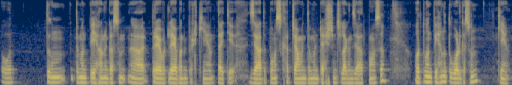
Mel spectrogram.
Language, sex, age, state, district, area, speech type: Kashmiri, male, 18-30, Jammu and Kashmir, Shopian, urban, spontaneous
